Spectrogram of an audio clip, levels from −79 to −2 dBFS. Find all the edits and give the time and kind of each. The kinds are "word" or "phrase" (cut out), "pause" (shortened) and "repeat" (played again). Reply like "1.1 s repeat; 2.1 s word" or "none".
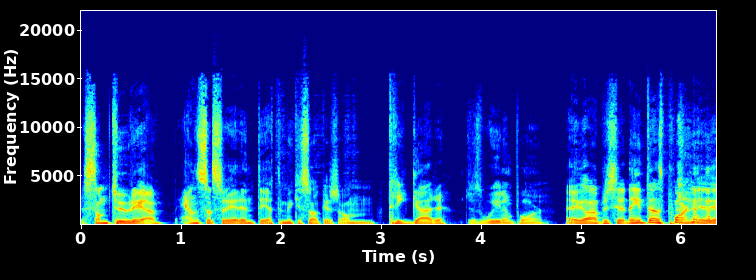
1.3 s word; 3.0 s pause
